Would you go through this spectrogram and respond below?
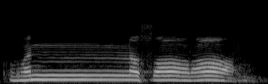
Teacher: والنصارى، نون مشدد ہے، با کو موٹا کر کے اور گنہ کر کے، صاد اور را دونوں ان کو پر کرنا ہے۔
